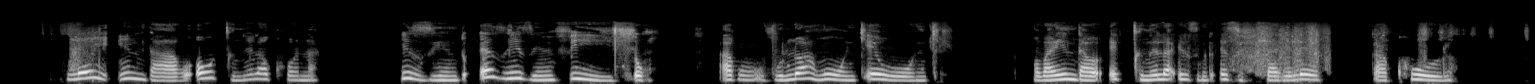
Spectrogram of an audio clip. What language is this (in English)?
North Ndebele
